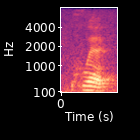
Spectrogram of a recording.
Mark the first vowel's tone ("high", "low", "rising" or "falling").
falling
